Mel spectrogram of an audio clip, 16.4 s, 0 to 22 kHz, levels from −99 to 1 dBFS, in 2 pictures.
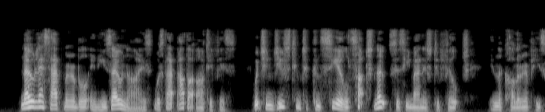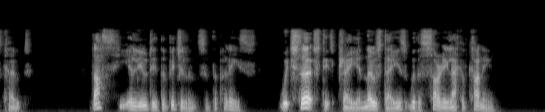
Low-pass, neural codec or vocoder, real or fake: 7.2 kHz; none; real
